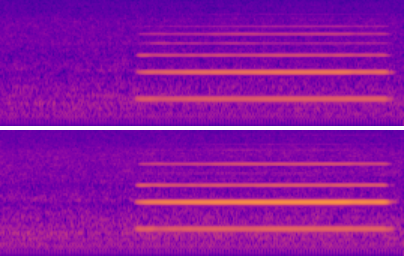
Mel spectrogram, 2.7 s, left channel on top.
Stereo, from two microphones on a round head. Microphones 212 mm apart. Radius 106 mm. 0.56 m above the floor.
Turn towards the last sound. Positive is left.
turn(degrees=-25)  # may be behind; listen again after turning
